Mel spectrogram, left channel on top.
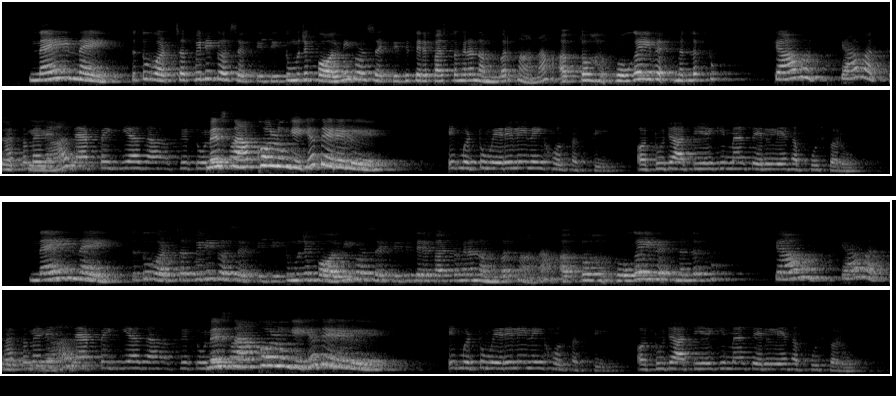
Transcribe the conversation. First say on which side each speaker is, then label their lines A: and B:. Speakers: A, on the left; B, on the left.
A: नहीं नहीं तो तू व्हाट्सएप पे नहीं कर सकती थी तू मुझे कॉल नहीं कर सकती थी तेरे पास तो मेरा नंबर था ना अब तो हो गई वे- मतलब तू क्या वो क्या बात करती
B: हाँ तो मैंने
A: है यार
B: स्नैप पे किया था फिर तूने
A: मैं स्नैप
B: वहां
A: खोलूंगी क्या तेरे लिए
B: एक मिनट तू मेरे लिए नहीं खोल सकती और तू चाहती है कि मैं तेरे लिए सब कुछ करूं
